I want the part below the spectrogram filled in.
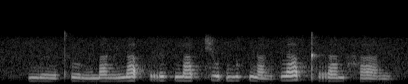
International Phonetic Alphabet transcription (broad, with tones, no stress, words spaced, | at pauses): mɯː˩˦tʰuː˨˩ŋma˧ŋ na˥˩ʔprɯ˥˩k̚ ma˦˥p̚t͡ɕu˥˩ʔmu˦˥k̚ŋa˨˩ŋ pla˥˩p̚kʰra˧m ha˧n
